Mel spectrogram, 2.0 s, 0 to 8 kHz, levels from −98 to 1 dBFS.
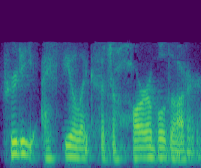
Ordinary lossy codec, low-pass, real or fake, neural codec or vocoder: AAC, 16 kbps; 7.2 kHz; real; none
